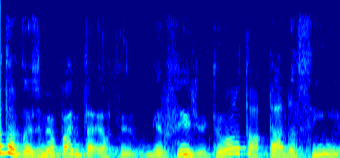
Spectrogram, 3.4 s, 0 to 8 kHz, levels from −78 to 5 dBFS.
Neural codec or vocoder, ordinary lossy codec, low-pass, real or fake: codec, 16 kHz, 4.8 kbps, FACodec; none; 7.2 kHz; fake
